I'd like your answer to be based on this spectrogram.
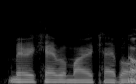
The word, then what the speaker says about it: Maracaibo: I don't think we're going to get into it too much, but that is Maracaibo. Did I even say that right? – Yeah, Maracaibo.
